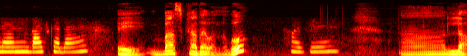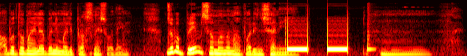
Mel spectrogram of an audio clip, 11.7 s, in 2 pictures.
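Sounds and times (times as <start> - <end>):
speech: 0.0 - 9.8, 10.6 - 10.8
telephone line tone: 9.4 - 10.2.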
